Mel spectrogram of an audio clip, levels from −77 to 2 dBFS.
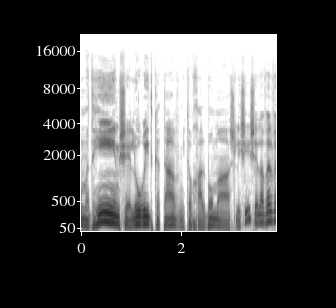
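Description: No technical faults can be heard anywhere in this speech clip. There is nothing to place on a timeline, as no dropout, glitch or other disturbance occurs at any point.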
